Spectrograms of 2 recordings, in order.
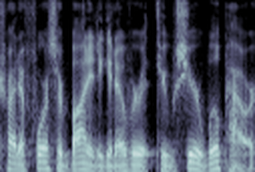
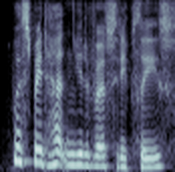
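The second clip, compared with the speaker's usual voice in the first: quiet, soft sniffling, much higher; 10 semitones higher than usual. A passenger tells the carriage driver where to go, sniffling quietly. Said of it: "she sniffled quietly".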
